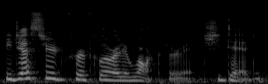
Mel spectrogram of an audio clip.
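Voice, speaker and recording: A woman reading a children's novel aloud in a dramatic, expressive storytelling style. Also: mid-range voice, normal speed, a little hiss or hum. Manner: dramatic, with emphatic character voices.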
